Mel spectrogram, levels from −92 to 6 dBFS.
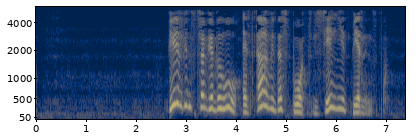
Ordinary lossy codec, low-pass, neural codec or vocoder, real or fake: MP3, 24 kbps; 5.4 kHz; autoencoder, 44.1 kHz, a latent of 192 numbers a frame, MeloTTS; fake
